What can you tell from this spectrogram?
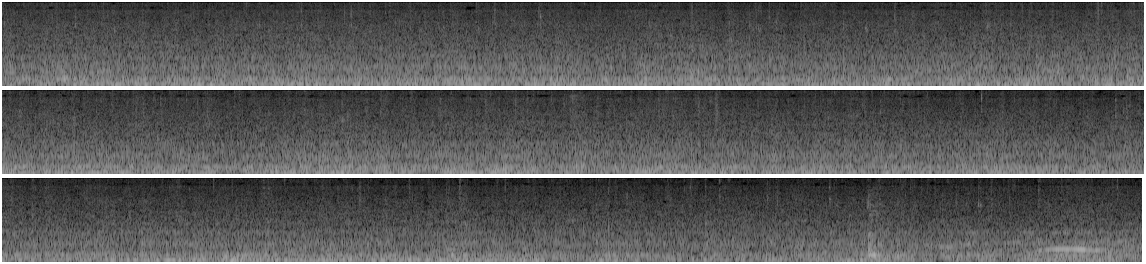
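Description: Steady rain falling during a thunderstorm, an even hiss with no clear thunderclap.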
